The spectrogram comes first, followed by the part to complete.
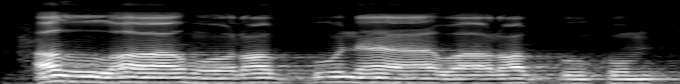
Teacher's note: Alif lam jalalah maka dibaca tafkhim karena sebelumnya harakat fathah.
